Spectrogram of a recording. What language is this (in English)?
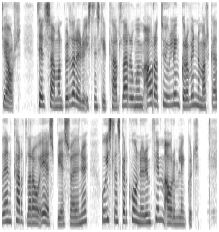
Icelandic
